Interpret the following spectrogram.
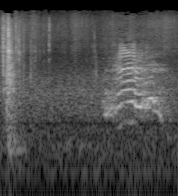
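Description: A goat bleating once near the end, a long wavering call, after a short sharp sound right at the start.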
